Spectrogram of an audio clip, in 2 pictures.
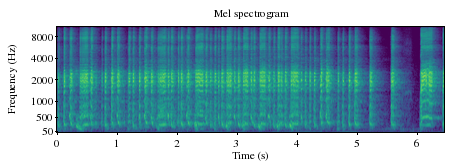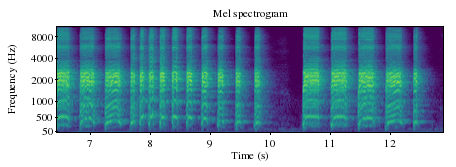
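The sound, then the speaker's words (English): A duck call blown in a rapid feed chuckle: fast, rolling clucks for several seconds, then shorter bursts of quacky chatter separated by brief pauses, loud with no talking. “I mean, you got a world class duck calling guy, and you ask him to blow a duck call, and he sticks the first note.”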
